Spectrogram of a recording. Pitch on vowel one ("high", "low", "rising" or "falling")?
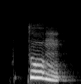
falling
